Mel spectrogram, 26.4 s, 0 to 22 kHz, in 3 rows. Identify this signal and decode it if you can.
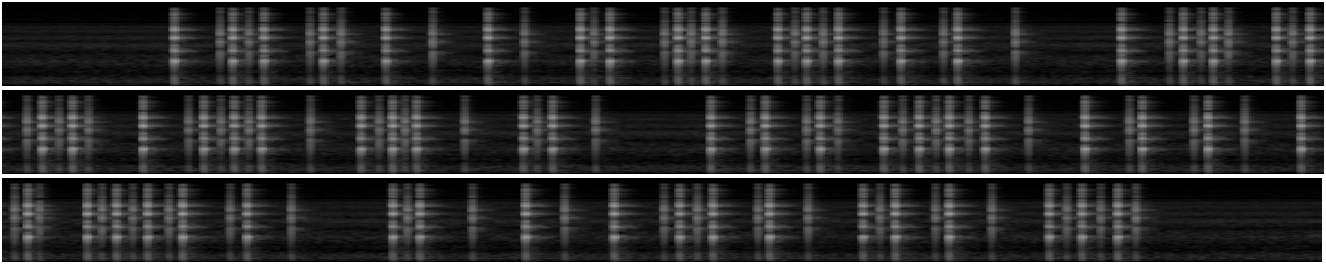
Morse code, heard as a telegraph sounder, hand-sent with a straight key, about 12 wpm. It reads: CTTL2 DLXUA GVON3 ATYWS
